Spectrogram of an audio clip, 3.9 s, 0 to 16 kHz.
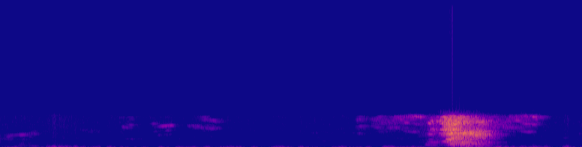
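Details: A 9-month-old baby gives one sudden, loud sneeze burst near the end of a quiet room recording, startling the parent.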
